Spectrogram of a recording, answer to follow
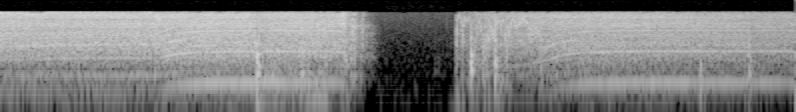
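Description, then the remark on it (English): A power drill whirs steadily, its pitch rising as it spins up, stops briefly for a moment of silence, then starts again and runs continuously, with occasional clicks as it bites into plastic, drilling holes in a plastic lemonade bottle. “So here we go with the first hole.”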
